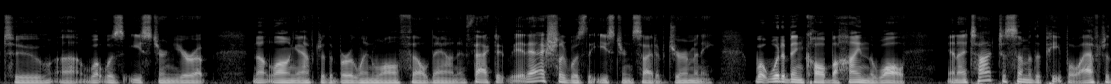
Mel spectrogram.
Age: 40-59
